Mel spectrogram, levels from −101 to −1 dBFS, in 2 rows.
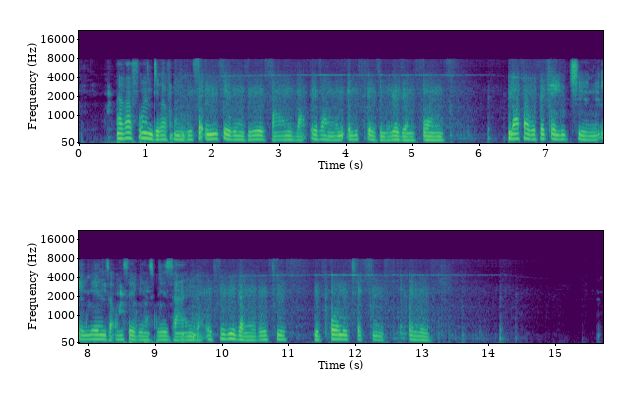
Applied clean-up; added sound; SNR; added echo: neural mask model RNNoise.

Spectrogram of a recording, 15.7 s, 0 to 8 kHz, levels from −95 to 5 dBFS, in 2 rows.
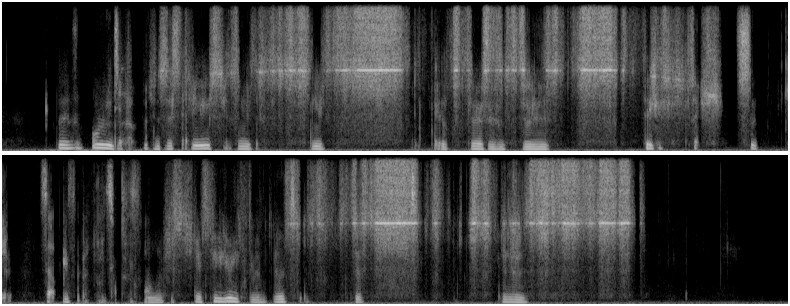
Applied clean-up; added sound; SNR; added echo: neural diffusion model UNIVERSE++.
